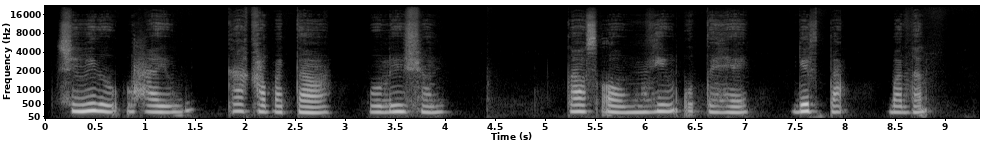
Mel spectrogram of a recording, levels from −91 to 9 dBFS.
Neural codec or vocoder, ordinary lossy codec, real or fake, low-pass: codec, 44.1 kHz, 1.7 kbps, Pupu-Codec; none; fake; none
